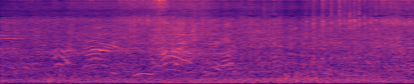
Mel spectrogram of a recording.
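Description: Several motorcycle engines running along a crowded street, with a crowd's voices and a few raised calls between about one and two seconds in.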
